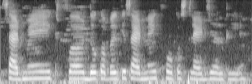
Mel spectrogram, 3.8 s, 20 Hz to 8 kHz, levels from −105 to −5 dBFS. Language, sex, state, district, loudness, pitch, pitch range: Hindi, female, Bihar, West Champaran, -15 LUFS, 225 Hz, 215-230 Hz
